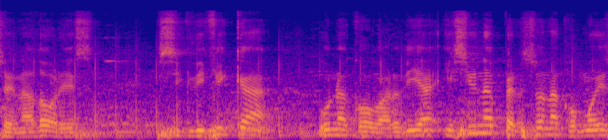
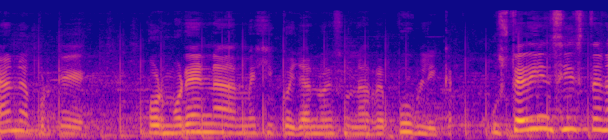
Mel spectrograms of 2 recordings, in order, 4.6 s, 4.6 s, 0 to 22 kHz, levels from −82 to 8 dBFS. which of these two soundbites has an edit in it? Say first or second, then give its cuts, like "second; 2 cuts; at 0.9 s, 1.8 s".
second; 1 cut; at 3.4 s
